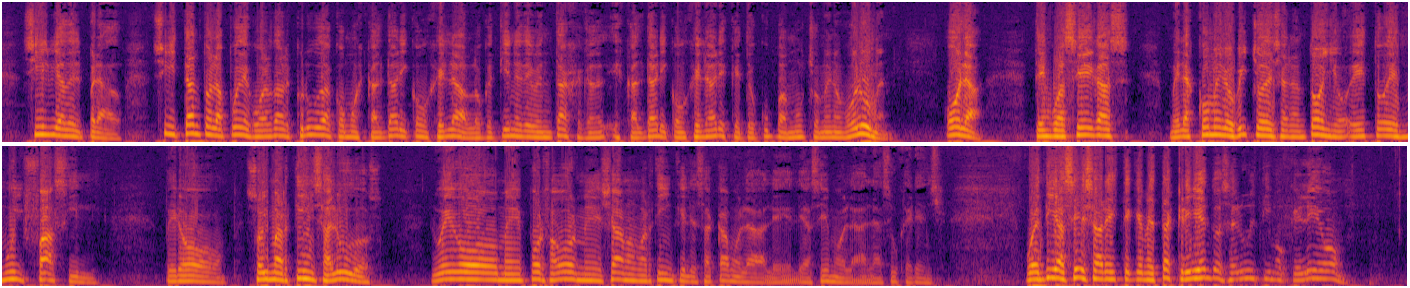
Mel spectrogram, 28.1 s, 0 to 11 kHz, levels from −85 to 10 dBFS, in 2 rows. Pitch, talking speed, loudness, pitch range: 140 Hz, 165 wpm, -16 LUFS, 120-165 Hz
